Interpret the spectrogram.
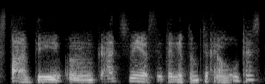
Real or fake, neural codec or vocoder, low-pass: fake; codec, 44.1 kHz, 0.9 kbps, DAC; 14.4 kHz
